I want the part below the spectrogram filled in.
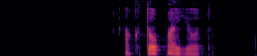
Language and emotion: Russian, neutral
